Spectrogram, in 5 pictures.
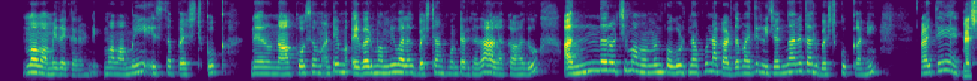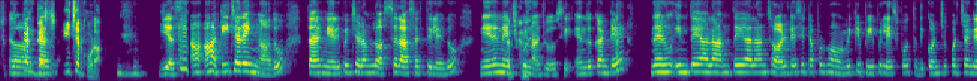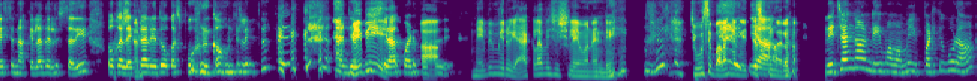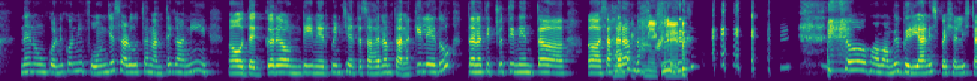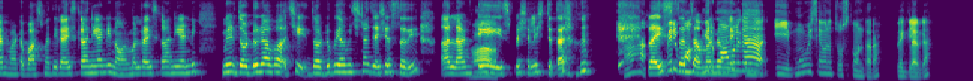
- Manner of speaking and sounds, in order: in English: "మమ్మీ"; in English: "మమ్మీ ఈస్ ద బెస్ట్ కుక్"; in English: "మమ్మీ"; in English: "బెస్ట్"; in English: "మమ్మీని"; in English: "బెస్ట్ కుక్"; in English: "బెస్ట్ కుక్ అండ్ బెస్ట్ టీచర్"; tapping; giggle; in English: "యెస్"; other background noise; giggle; in English: "సాల్ట్"; in English: "మమ్మీకి బీపీ"; laughing while speaking: "ఒక స్పూన్ కౌంట్ లేదు, అని జెప్పి చిరాకు పడిపోతది"; in English: "స్పూన్ కౌంట్"; laugh; in English: "మే బీ"; in English: "మే బీ"; chuckle; in English: "మమ్మీ"; laughing while speaking: "నాకు లేదు"; laugh; in English: "సో"; in English: "మమ్మీ"; in English: "స్పెషలిస్ట్"; in English: "రైస్"; in English: "నార్మల్ రైస్"; in English: "వావ్!"; in English: "స్పెషలిస్ట్"; chuckle; in English: "రైస్‌తోని"; in English: "మూవీస్"; in English: "రెగ్యులర్‌గా?"
- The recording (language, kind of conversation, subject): Telugu, podcast, మనసుకు నచ్చే వంటకం ఏది?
